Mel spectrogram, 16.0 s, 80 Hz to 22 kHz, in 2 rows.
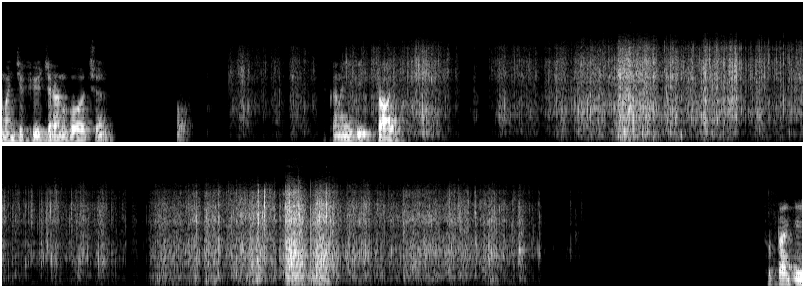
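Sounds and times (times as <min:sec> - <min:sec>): plastic packaging crinkling: 0:02.2 - 0:13.9.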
